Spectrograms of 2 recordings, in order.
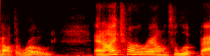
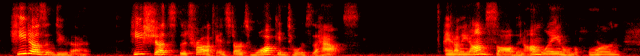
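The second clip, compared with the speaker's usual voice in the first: normal talking voice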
